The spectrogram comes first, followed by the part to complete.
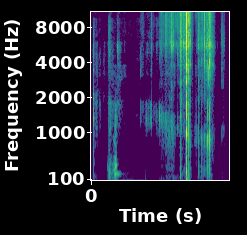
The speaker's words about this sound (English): Tell me what you think of this new grinder. So one of the things in here is not to overwhelm the grinder. But I'm going to give you guys this.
